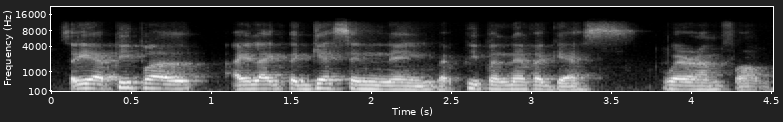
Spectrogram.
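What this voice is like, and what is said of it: Mixed British Israeli accent. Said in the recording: “the really wicked cool accent that you have is because you're Israeli... I'm British Israeli... my accent became a total mess.”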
